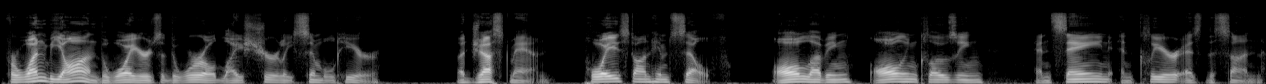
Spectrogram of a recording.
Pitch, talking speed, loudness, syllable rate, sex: 100 Hz, 135 wpm, -20 LUFS, 3.8 syllables/s, male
